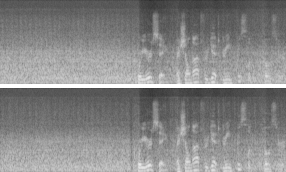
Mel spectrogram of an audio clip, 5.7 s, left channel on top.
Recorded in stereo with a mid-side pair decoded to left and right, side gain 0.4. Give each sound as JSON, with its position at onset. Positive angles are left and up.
{"t": 2.8, "sound": "a man speaking", "azimuth_deg": -15, "distance_m": 0.6}
{"t": 4.7, "sound": "a man speaking", "azimuth_deg": -50, "distance_m": 1.4}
